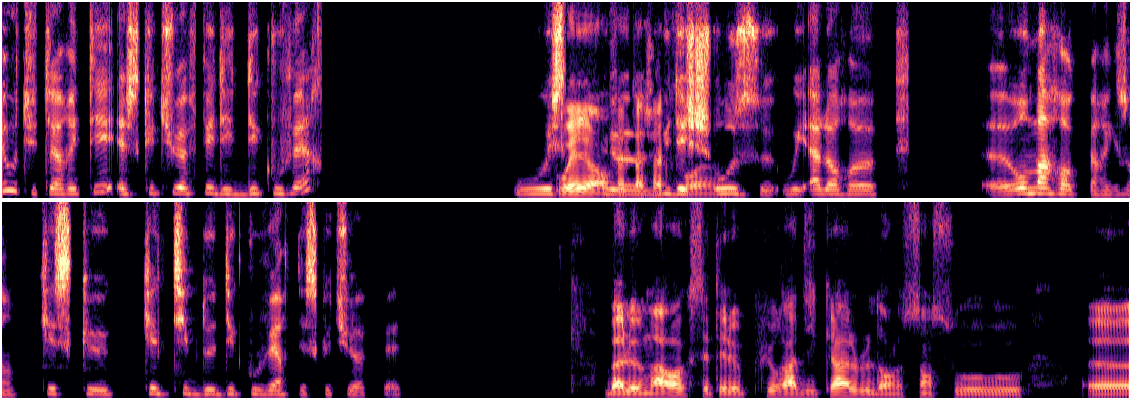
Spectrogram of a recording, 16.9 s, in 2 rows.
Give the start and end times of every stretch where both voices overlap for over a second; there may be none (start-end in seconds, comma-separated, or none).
4.1-5.5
